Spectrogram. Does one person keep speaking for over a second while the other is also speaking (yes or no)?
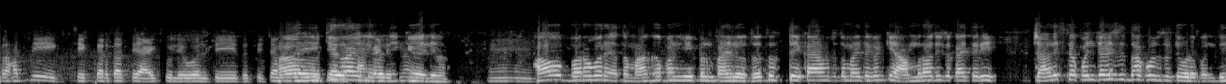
yes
